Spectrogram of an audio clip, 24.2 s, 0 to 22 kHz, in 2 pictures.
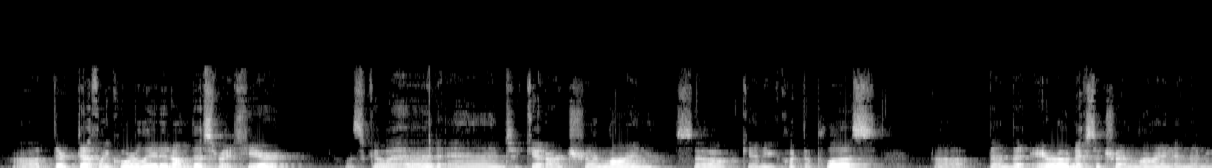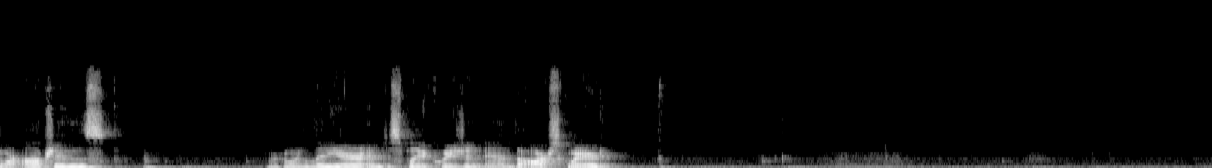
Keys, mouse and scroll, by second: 3.3 click, 7.5 click, 7.9 click, 10.6 click, 12.9 click, 14.7 click, 15.8 click, 16.4 click, 18.4 click, 20.5 click, 22.2 click, 23.0 click.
